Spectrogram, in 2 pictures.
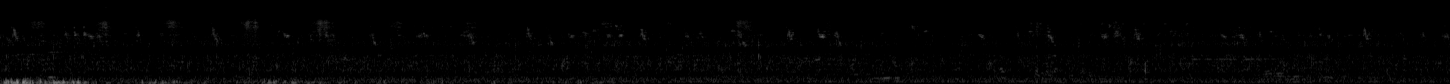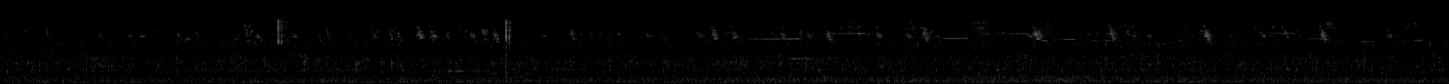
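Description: Faint open-field ambience with many short bird chirps and a few brief whistled calls scattered throughout. A low rumble in the first second.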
